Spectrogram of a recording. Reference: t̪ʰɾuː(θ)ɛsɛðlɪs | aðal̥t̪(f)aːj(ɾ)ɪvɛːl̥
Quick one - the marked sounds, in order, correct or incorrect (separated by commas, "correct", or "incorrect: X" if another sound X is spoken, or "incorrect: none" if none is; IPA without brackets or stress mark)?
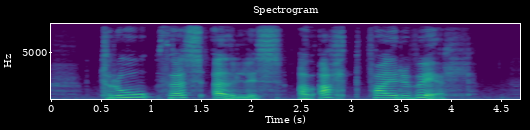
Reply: correct, correct, correct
